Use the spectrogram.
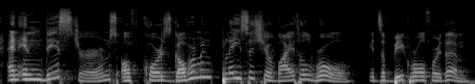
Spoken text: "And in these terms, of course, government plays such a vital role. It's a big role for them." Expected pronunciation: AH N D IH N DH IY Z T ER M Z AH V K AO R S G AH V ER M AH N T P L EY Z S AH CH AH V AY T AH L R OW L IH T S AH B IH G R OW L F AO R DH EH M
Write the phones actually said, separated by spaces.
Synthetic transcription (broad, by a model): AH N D IH N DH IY S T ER M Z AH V K AO R S G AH V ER M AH N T P L EY S AH CH AH V AY T AH L R OW L IH T S AH B IH G R OW L F AO R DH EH M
